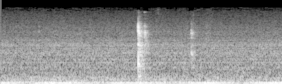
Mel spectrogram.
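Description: Metal gear clanks sharply a couple of times.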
